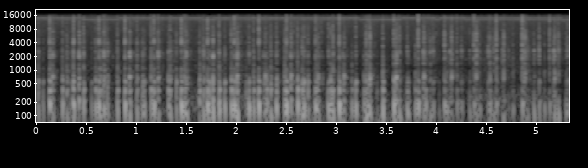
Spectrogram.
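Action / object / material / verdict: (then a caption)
tap / small plastic suncream tube / plastic / none. A small, hollow yellow plastic suncream tube is held in the hand and tapped rapidly with fingertips and nails. About 30 quick, dull, hollow taps are heard, low-pitched with a soft clicking edge, each dying away almost instantly.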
